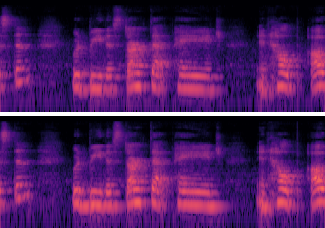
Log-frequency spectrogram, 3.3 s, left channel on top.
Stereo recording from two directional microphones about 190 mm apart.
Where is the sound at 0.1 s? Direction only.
45° right (ahead or behind).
